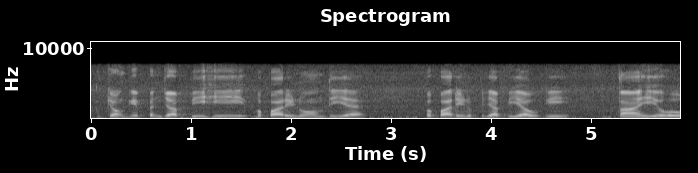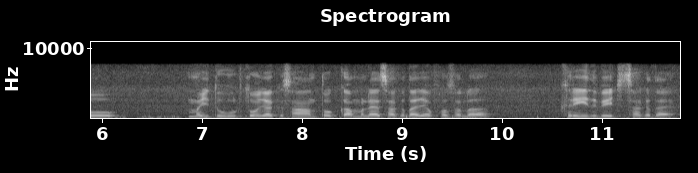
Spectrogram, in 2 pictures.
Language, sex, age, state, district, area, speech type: Punjabi, male, 18-30, Punjab, Bathinda, rural, spontaneous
